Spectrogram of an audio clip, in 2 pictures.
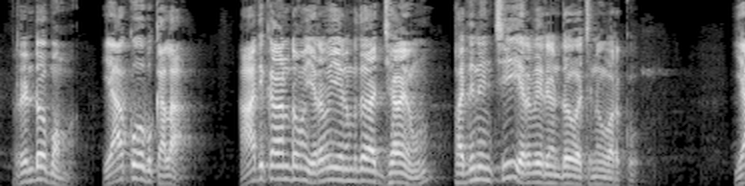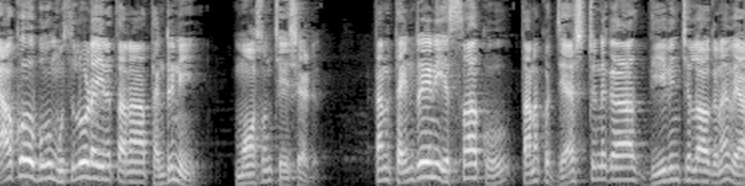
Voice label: telugu bangladesh; mighty men of god

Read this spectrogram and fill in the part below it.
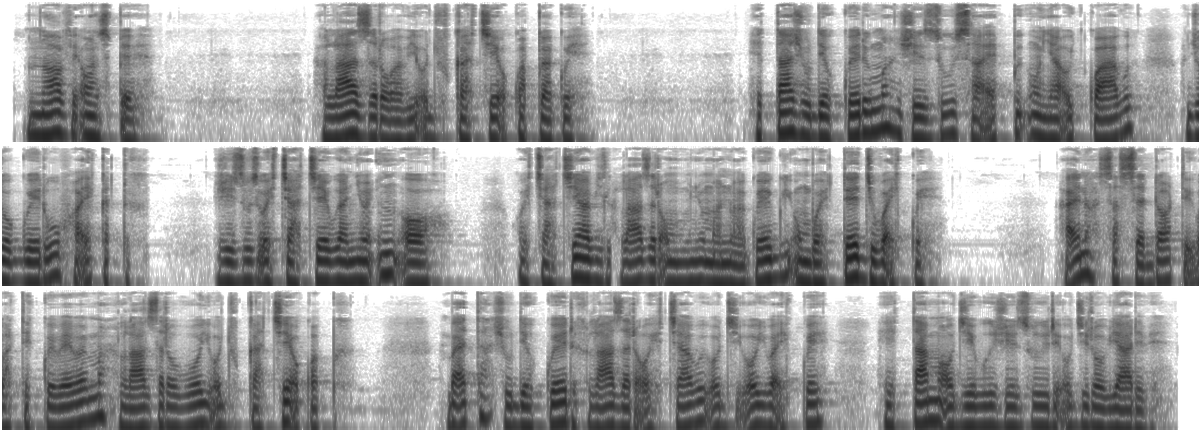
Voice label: john guarani mbya, bible

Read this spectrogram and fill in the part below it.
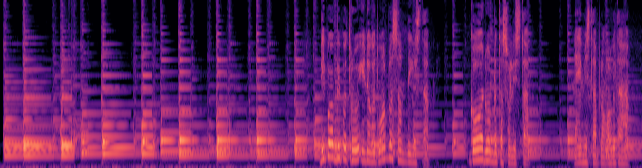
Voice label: tok pisin; png nt drama; can god forgive me

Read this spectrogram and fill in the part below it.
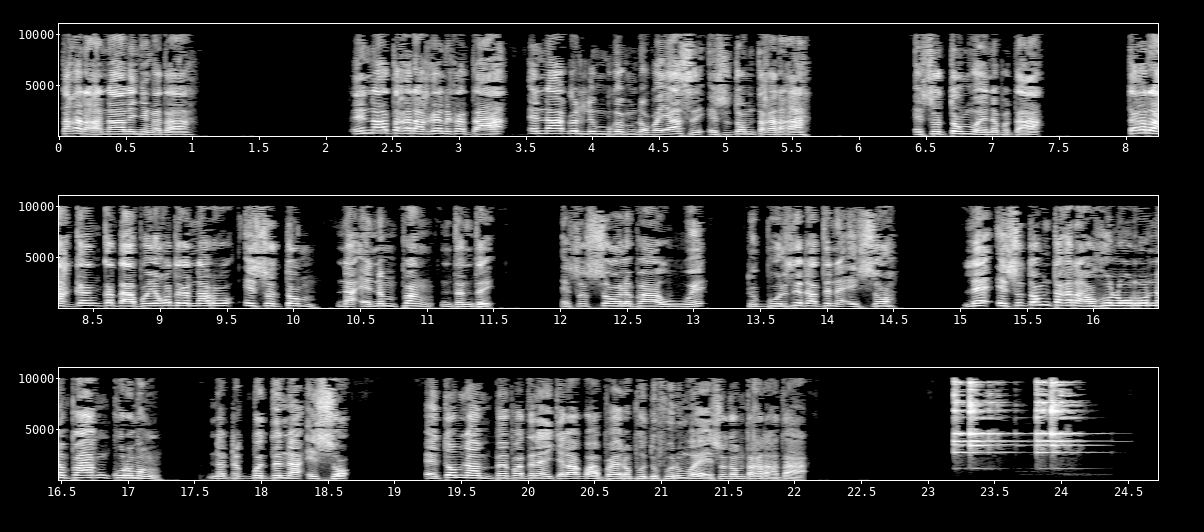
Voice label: good news, kabiye bible

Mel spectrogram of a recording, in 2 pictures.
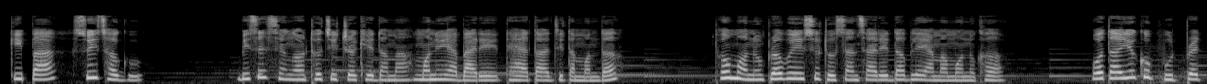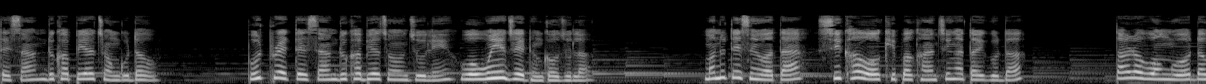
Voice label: good news newari bhaktapur

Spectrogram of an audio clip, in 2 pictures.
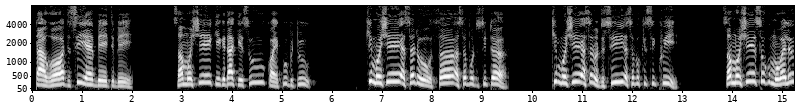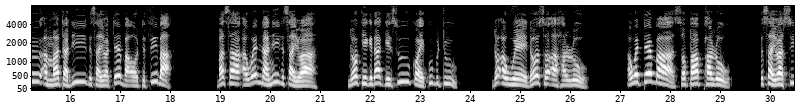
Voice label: drama, karen sgaw; mighty men of god; bible

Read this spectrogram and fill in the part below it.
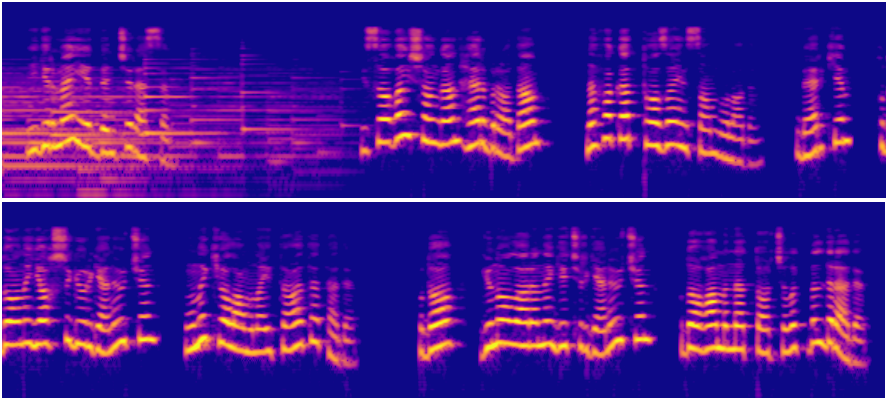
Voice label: uzbek northern kipchak; good news

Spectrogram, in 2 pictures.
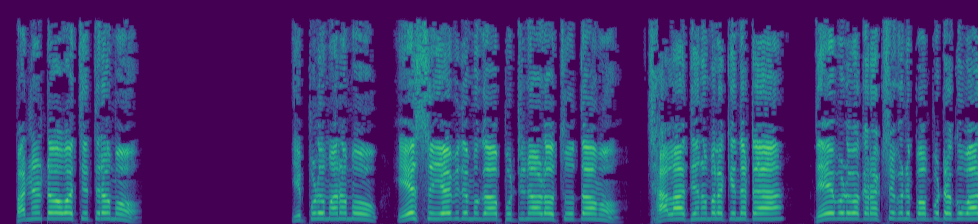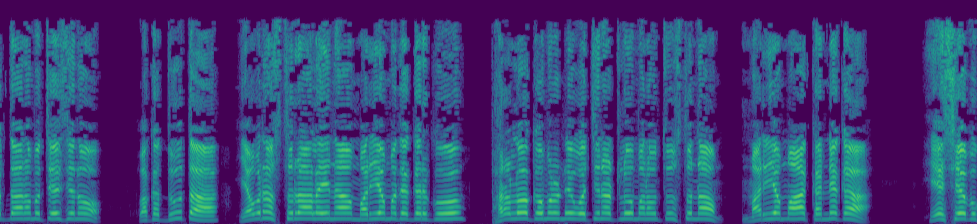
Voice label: telugu rayalseema; good news

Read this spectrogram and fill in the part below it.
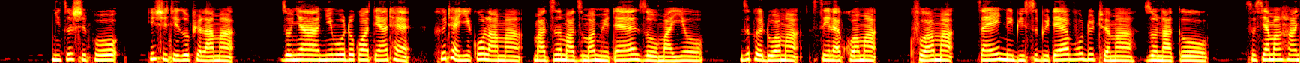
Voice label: good news lisu southern, drama

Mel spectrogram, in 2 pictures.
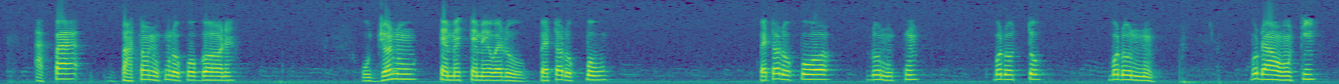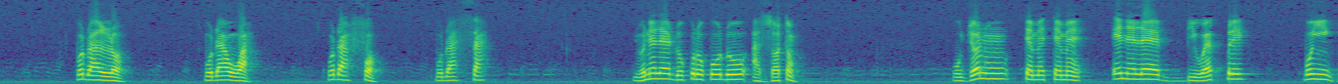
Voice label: good news, fon fongbe bible drama

